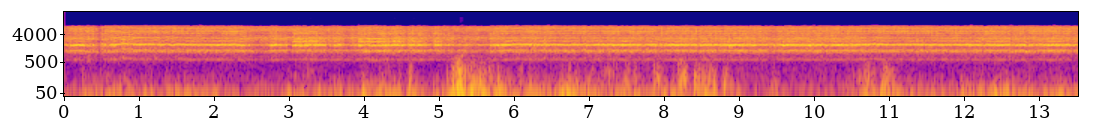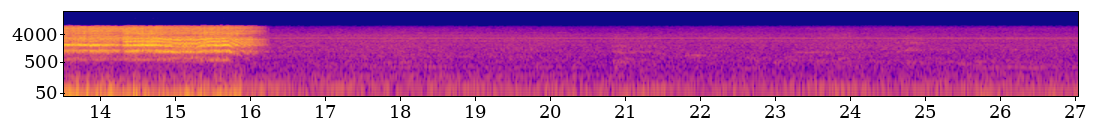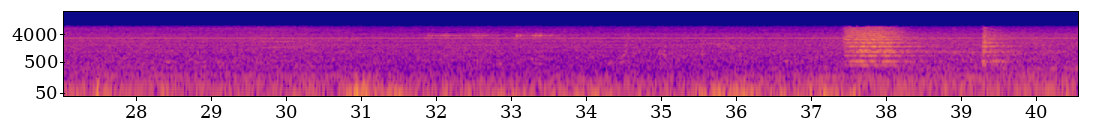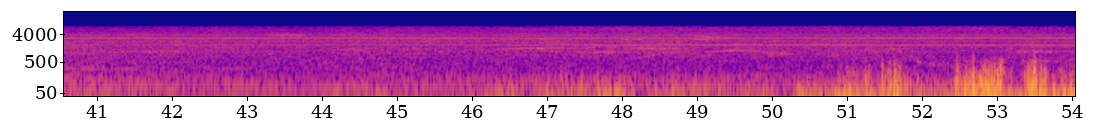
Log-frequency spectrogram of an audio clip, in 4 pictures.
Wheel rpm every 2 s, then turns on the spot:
160, 160, 160, 160, 160, 160, 160, 150, 10, 0, 0, 0, 0, 0, 0, 0, 0, 0, 0, 0, 0, 0, 0, 0, 0, 0, 0.
none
